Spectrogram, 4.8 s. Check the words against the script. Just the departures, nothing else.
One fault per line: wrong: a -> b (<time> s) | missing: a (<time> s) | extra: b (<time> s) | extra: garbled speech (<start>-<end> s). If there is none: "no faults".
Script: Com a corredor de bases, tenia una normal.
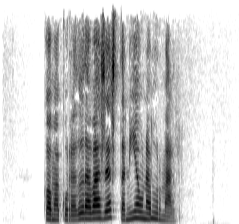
no faults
